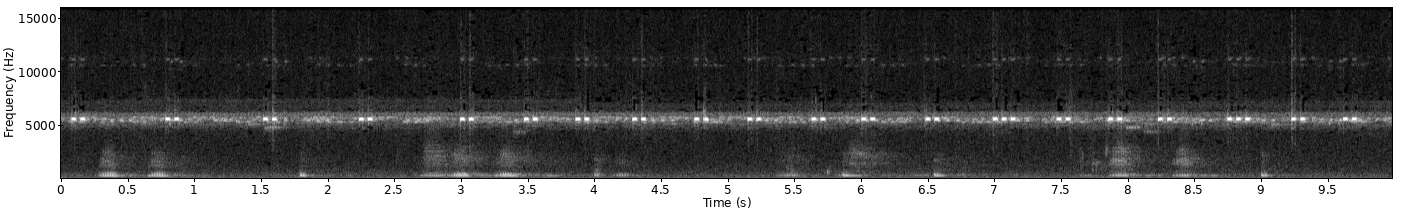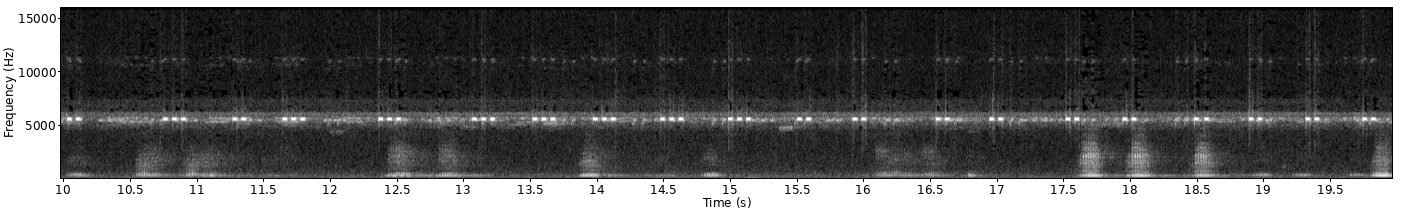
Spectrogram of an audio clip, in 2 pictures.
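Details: Backwater frog chorus with many short, deep grunts clustered in uneven groups, some callers overlapping, beneath a steady high-pitched pulsing trill that never stops.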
